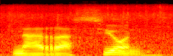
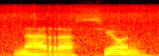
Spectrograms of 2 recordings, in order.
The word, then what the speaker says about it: narración: But when you pronounce it in Spanish, that double R is going to have a R sound, R.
